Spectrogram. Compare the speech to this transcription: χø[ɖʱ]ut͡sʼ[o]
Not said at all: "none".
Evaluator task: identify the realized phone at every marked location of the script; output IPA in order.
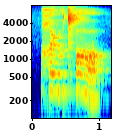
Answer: ɳ, ɔ

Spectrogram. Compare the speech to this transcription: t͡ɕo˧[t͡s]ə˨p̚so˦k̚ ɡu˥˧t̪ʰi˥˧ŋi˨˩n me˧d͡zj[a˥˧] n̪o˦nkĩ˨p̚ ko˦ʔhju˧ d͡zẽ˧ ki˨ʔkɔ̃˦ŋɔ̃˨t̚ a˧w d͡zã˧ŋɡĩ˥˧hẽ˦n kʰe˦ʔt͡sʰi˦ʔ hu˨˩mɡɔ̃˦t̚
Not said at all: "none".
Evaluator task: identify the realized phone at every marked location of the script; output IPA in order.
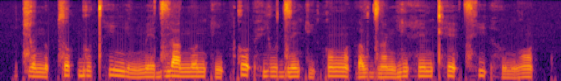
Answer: n̪, a˥˧

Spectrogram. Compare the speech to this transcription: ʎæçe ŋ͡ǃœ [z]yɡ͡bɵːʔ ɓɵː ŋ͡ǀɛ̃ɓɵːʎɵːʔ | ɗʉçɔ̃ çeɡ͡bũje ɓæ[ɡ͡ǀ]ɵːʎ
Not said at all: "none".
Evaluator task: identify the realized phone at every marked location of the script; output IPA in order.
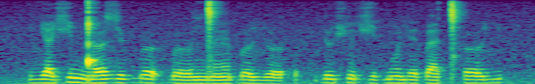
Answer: z, ǀʰ

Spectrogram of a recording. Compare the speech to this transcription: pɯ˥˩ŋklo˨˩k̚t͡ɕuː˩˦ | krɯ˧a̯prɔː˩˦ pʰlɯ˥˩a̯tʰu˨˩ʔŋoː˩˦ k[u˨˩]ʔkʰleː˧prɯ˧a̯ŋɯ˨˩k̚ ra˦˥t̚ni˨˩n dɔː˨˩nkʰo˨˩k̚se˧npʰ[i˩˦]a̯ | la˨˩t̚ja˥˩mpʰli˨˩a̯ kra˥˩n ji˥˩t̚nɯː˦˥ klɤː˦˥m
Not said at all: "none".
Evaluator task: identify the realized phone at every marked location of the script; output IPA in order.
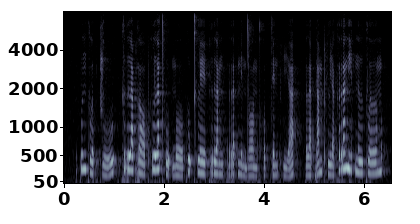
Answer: u˦˥, i˩˦

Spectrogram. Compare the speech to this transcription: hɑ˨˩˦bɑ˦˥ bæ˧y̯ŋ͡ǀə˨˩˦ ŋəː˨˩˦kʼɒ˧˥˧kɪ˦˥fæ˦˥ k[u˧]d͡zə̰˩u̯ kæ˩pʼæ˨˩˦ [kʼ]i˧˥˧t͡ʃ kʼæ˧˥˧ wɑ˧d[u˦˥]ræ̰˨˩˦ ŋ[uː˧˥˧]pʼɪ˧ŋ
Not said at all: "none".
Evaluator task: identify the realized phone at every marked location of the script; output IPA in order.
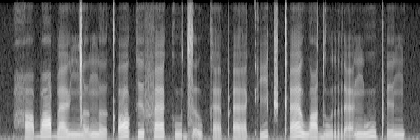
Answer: u˧, kʼ, u˨˩˦, uː˧˥˧

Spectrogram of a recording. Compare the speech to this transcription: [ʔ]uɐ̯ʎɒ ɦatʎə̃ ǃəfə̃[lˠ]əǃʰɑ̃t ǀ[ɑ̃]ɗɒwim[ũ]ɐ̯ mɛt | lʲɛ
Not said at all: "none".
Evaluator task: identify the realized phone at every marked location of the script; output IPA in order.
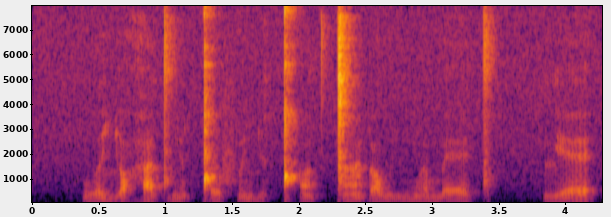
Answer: ʔ, ʎ, ã, ũ

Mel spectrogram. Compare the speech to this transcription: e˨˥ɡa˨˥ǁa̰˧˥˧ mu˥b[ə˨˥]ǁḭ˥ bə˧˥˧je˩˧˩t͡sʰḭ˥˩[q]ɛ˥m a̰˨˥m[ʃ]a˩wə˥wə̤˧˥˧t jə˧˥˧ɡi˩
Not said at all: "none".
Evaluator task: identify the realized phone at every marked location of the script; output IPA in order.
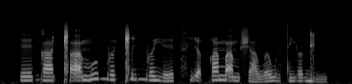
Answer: ə˧˥˧, q, ʃ

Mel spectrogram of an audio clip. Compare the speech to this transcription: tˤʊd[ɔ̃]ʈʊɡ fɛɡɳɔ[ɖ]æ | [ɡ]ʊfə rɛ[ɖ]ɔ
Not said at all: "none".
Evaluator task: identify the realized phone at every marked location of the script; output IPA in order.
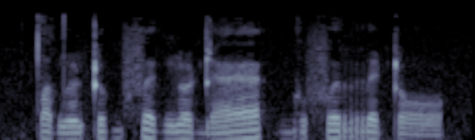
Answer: ɔ̃, ɖ, ɡ, ʈ

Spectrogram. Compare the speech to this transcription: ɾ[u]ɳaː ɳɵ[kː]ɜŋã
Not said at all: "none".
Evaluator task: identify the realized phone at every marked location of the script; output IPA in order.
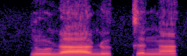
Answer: ũ, kː

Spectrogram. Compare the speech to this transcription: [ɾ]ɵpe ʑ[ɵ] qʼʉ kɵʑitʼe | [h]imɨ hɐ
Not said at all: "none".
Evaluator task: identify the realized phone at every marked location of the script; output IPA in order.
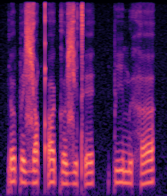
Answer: ɾ, ɵ, p

